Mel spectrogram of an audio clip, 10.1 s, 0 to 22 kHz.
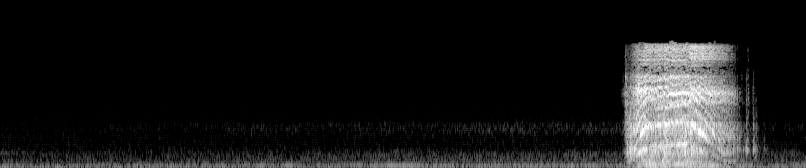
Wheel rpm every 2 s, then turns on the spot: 0, 0, 0, 10, 40.
none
